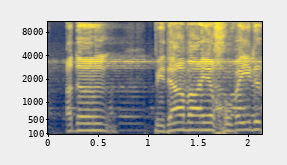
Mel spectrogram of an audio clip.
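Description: A man's voice preaching in a chanting, sing-song delivery, with long notes held on one pitch, in two phrases with a short break about a second in.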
